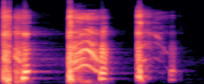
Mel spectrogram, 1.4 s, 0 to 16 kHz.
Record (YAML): three_cough_length: 1.4 s
three_cough_amplitude: 32767
three_cough_signal_mean_std_ratio: 0.44
survey_phase: beta (2021-08-13 to 2022-03-07)
age: 45-64
gender: Female
wearing_mask: 'Yes'
symptom_cough_any: true
symptom_runny_or_blocked_nose: true
symptom_sore_throat: true
symptom_fatigue: true
symptom_fever_high_temperature: true
symptom_headache: true
smoker_status: Never smoked
respiratory_condition_asthma: false
respiratory_condition_other: false
recruitment_source: Test and Trace
submission_delay: 2 days
covid_test_result: Positive
covid_test_method: RT-qPCR
covid_ct_value: 19.4
covid_ct_gene: ORF1ab gene
covid_ct_mean: 19.7
covid_viral_load: 360000 copies/ml
covid_viral_load_category: Low viral load (10K-1M copies/ml)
